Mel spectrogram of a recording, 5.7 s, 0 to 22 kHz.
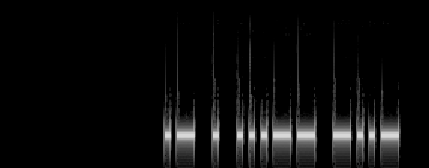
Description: Morse code, heard as a keyed tone, about 15 wpm, 700 Hz. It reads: AE3X
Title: USA Call Signs - 4 Characters - Repeated 2x - 15wpm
